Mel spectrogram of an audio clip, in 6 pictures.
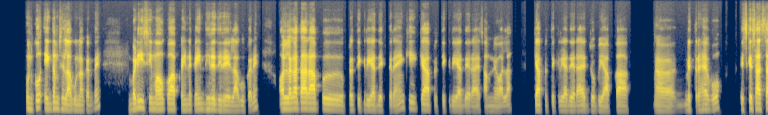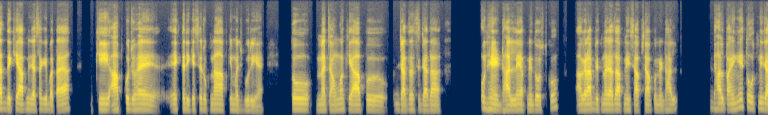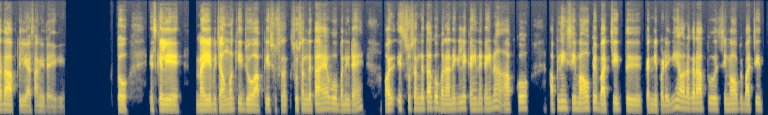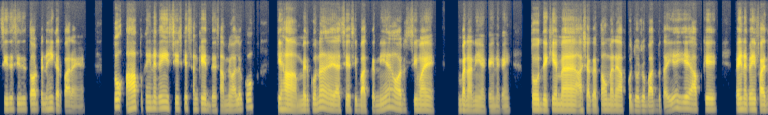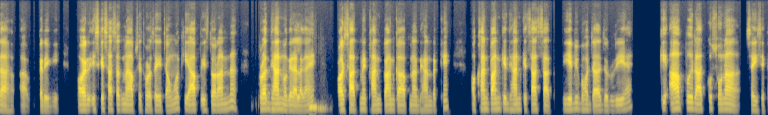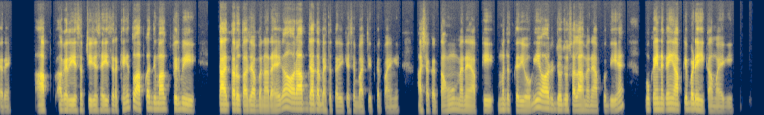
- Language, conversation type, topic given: Hindi, advice, नए रिश्ते में बिना दूरी बनाए मैं अपनी सीमाएँ कैसे स्पष्ट करूँ?
- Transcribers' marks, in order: none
